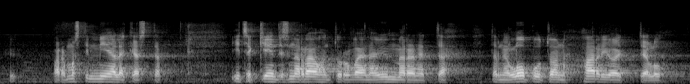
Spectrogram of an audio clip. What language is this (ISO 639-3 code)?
fin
